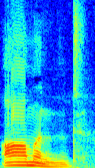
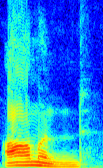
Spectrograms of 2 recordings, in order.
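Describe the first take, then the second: First: The L sound is left silent. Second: The same.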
